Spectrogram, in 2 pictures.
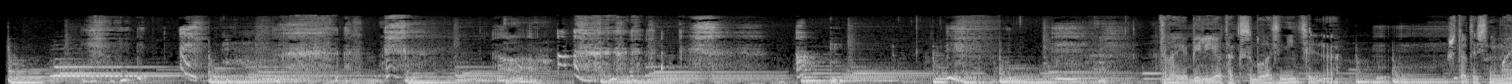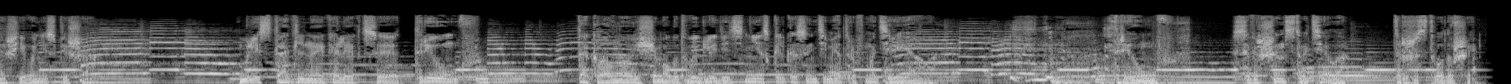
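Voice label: Russian, male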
